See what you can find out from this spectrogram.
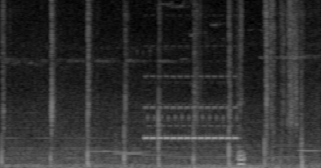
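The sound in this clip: A phone starts ringing with a rapid, pulsing electronic trill that lasts about a second, over scattered sharp clicks and ticks.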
